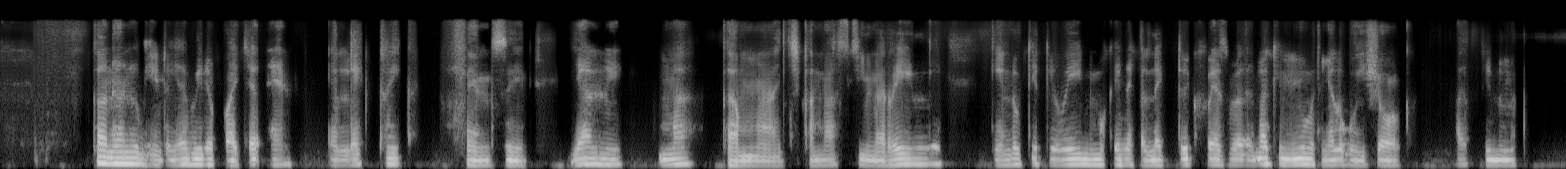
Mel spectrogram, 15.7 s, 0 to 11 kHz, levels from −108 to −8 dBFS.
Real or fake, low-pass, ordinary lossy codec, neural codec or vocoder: fake; 7.2 kHz; none; codec, 16 kHz, 2 kbps, X-Codec, HuBERT features, trained on general audio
